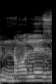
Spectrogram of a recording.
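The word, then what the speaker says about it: knowledge: भाई साइकोलॉजी यहां पे फिर नॉलेज में नॉलेज में के और डी साइलेंट है नॉलेज डाउट में बी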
